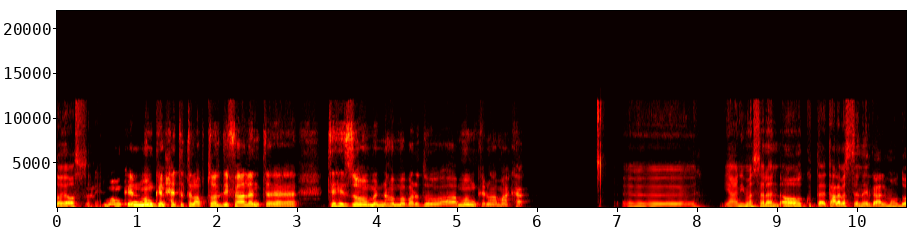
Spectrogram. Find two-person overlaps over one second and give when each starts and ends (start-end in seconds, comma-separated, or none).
none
